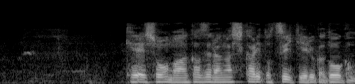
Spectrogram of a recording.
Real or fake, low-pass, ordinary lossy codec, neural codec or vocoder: fake; 7.2 kHz; none; vocoder, 44.1 kHz, 128 mel bands, Pupu-Vocoder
